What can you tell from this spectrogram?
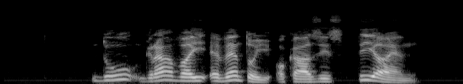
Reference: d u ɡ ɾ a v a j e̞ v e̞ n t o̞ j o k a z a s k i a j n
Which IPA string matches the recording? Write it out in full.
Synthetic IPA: d u ɡ ɾ a v a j e̞ v e̞ n t o̞ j o k a z i s t i a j n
